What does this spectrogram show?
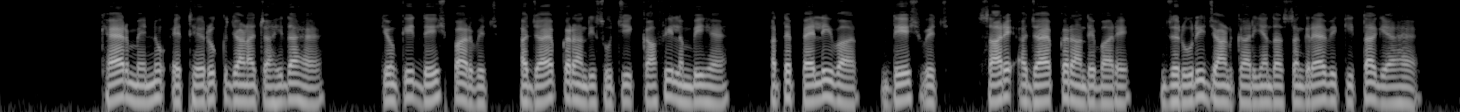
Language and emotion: Punjabi, neutral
